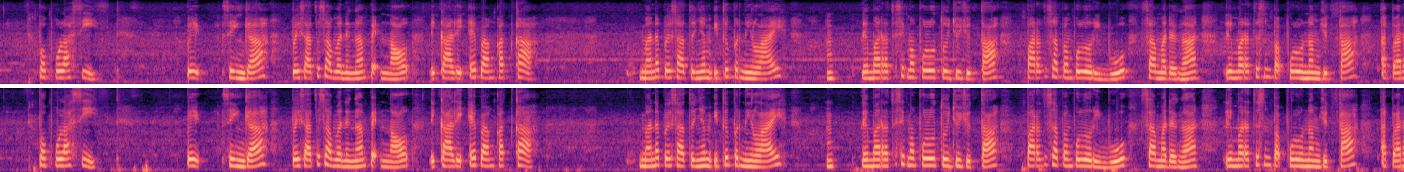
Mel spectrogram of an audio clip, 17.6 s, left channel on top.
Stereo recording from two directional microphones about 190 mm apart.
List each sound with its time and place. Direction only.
0.4 s speech: 35° right (ahead or behind)
2.3 s speech: 40° right (ahead or behind)
8.0 s speech: 45° right (ahead or behind)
